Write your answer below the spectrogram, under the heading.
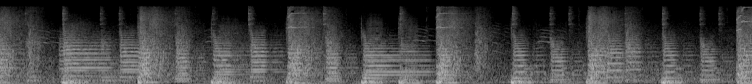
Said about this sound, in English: Even the water noises are tempo synced. That is cool.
